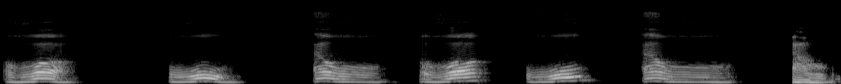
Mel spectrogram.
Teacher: kalau untuk fathah domahnya kemudian sukun. Nah itu kerasa tebalnya.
